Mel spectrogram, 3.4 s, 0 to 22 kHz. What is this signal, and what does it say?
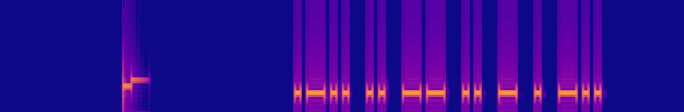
Morse code, heard as a keyed tone, about 40 wpm, 700 Hz. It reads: LIMITED
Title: Sentences from Top 900 Words - New Word Drill - 40wpm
